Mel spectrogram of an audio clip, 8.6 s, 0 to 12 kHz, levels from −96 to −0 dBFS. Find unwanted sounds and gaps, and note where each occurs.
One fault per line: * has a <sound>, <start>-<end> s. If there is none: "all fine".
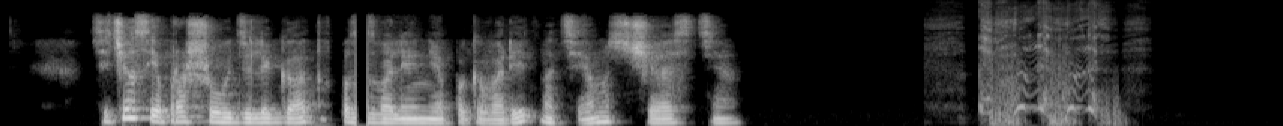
* has a cough, 6.2-7.7 s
